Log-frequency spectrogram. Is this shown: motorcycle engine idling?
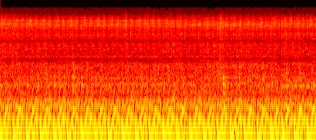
yes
